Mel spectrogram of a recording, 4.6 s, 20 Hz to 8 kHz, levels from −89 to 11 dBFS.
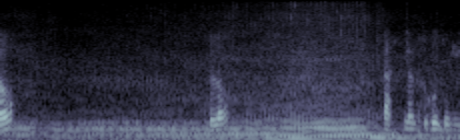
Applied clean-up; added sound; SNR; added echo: none; Car passing by; 0 dB; none.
